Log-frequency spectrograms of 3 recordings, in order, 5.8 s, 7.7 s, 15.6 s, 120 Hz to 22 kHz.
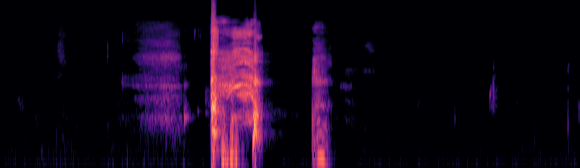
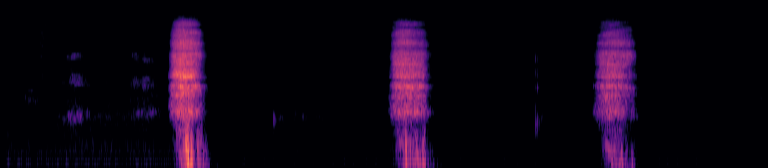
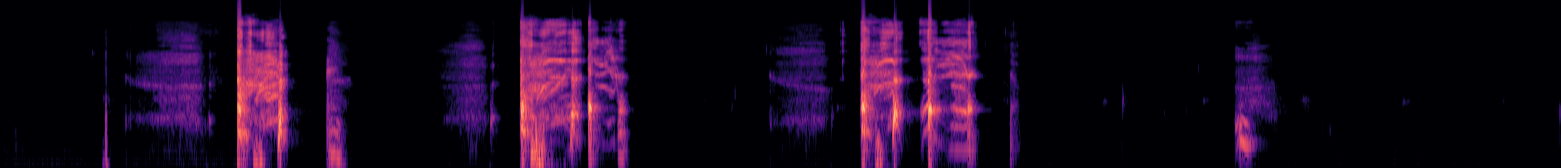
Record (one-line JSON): {"cough_length": "5.8 s", "cough_amplitude": 32768, "cough_signal_mean_std_ratio": 0.23, "exhalation_length": "7.7 s", "exhalation_amplitude": 30349, "exhalation_signal_mean_std_ratio": 0.24, "three_cough_length": "15.6 s", "three_cough_amplitude": 32768, "three_cough_signal_mean_std_ratio": 0.26, "survey_phase": "beta (2021-08-13 to 2022-03-07)", "age": "45-64", "gender": "Female", "wearing_mask": "No", "symptom_cough_any": true, "symptom_runny_or_blocked_nose": true, "symptom_sore_throat": true, "symptom_headache": true, "symptom_onset": "3 days", "smoker_status": "Never smoked", "respiratory_condition_asthma": false, "respiratory_condition_other": false, "recruitment_source": "Test and Trace", "submission_delay": "1 day", "covid_test_result": "Positive", "covid_test_method": "ePCR"}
